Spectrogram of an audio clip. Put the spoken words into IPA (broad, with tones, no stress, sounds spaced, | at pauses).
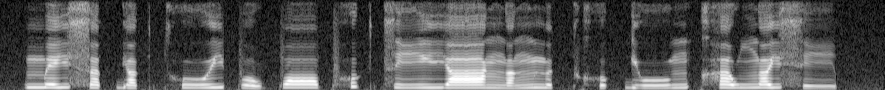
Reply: m e˨˧ j s ɐ˨ t̚ j ɐ˨ k̚ t̪ʰ uː˨˥ j p o˨˩ w p ɔː˧ pʰ ʊ˥ k̚ t͡s iː˨˧ j aː˧ ŋ ɐ˨˥ ŋ n̪ ɵ˧ t̚ kʰ ʊ˨˥ k̚ j uː˨˥ ŋ kʰ ɐ˥ w ŋ ɐ˥ j s iː˨ p̚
